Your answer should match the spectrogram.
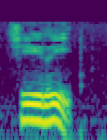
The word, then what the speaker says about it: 激励: 現代ではチーリーと発音するわけですね。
